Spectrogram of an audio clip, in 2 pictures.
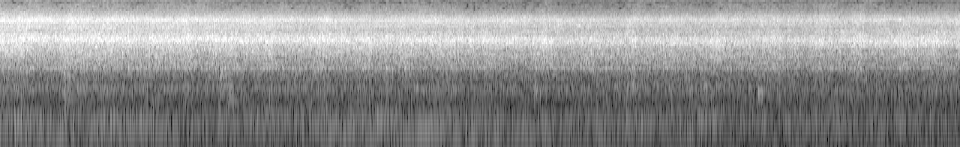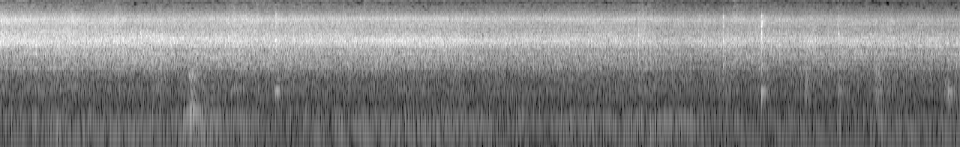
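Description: Chopsticks clatter lightly against a metal pan.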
